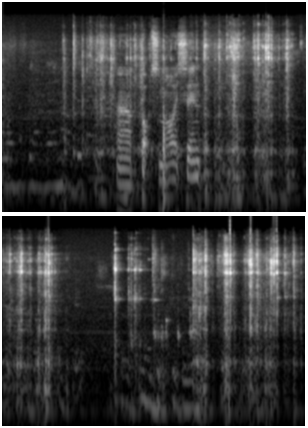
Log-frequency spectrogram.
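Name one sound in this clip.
Ice clinks as a spoon stirs it in a glass.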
